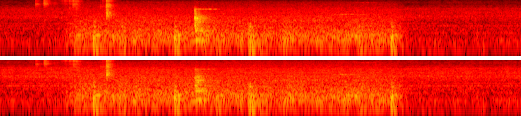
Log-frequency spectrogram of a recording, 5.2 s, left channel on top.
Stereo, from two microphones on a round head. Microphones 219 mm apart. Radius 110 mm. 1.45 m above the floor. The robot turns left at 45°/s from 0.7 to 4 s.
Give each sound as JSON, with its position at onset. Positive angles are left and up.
{"t": 0.3, "sound": "scissors", "side_deg": 15, "distance_m": 1.7}
{"t": 1.9, "sound": "a piano", "side_deg": 65, "distance_m": 0.6}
